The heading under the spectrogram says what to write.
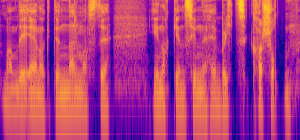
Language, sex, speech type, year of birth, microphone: Norwegian, male, spontaneous, 1989, Shure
